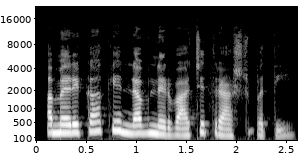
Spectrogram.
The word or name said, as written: नवनिर्वाचित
